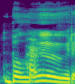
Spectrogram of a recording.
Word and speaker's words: Boulud: And you worked with, how do you pronounce his name? Boulud.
